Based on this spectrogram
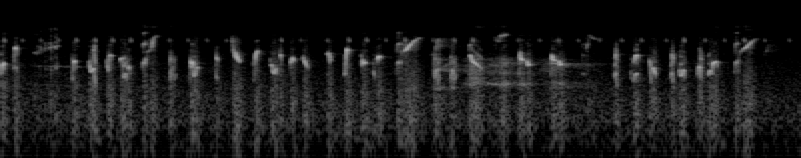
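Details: Cream-vented bulbul singing a dense, continuous run of short chattering and warbled notes, quick upslurred and downslurred phrases mixed together, with a faint steady high ticking in the background.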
